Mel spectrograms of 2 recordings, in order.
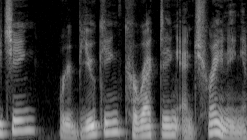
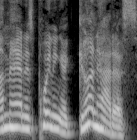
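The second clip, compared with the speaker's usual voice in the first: sudden, very high, very loud, shrill cry; 11 semitones higher, 9 dB louder than usual. Asked why she dived under the table, a wife explains, exclaiming. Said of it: "she exclaimed".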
